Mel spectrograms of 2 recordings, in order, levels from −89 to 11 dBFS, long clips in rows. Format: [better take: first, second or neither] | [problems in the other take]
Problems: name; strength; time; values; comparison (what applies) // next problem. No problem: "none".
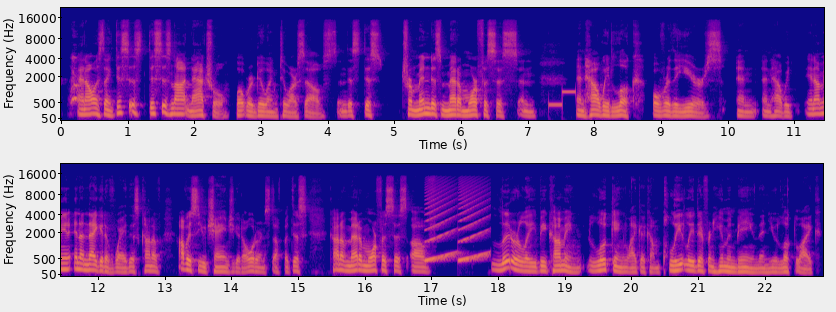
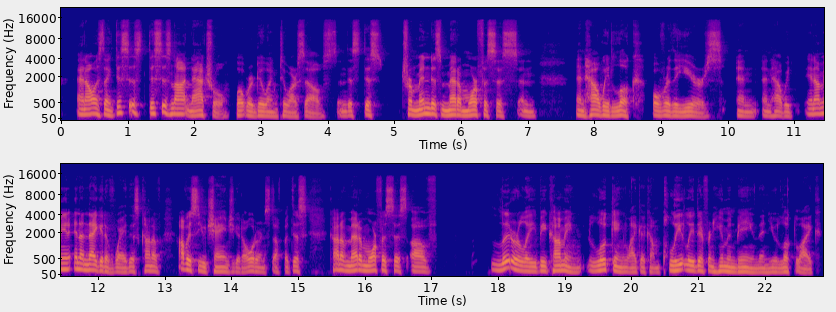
second | dog barking; noticeable; at the start; peak 6 dB below the speech // alarm; noticeable; at 7.5 s; peak 10 dB below the speech // siren; noticeable; at 17 s; peak 1 dB below the speech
